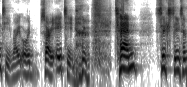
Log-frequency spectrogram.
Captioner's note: chuckles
